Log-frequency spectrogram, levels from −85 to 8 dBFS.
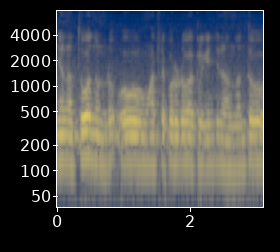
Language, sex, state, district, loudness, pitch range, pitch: Tulu, male, Karnataka, Dakshina Kannada, -18 LUFS, 125-130 Hz, 125 Hz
